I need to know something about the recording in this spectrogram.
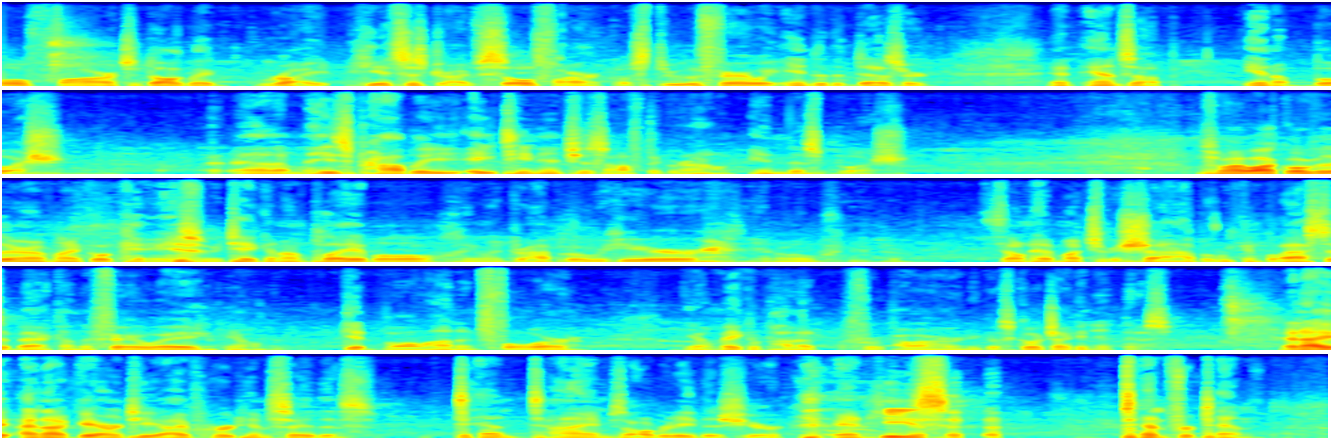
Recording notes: The Break80 Podcast is back on stage at the Minnesota convention center for another year live from the Minnesota Golf Show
